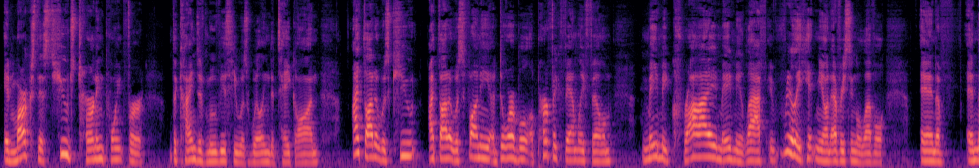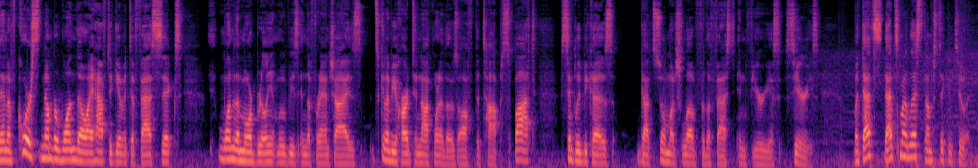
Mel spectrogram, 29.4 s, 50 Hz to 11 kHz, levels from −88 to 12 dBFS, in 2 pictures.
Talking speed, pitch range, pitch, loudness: 220 wpm, 125-170 Hz, 145 Hz, -19 LUFS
